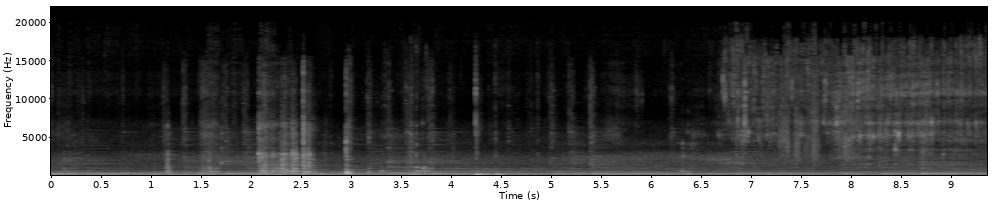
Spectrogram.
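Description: Water runs from a tap into a jerrycan beside a camper van, a quiet trickle and splash with some faint clanks, heard without talk.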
